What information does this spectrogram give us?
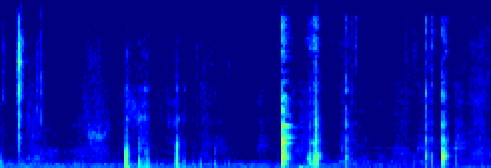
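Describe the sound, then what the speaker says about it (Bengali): Mango ground by hand on a Bengali stone slab (shil-nora), heard as sparse, sharp clacks and scrapes of stone on stone at irregular intervals against a quiet background. "আমি শিলনোড়ায় বাটছি"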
